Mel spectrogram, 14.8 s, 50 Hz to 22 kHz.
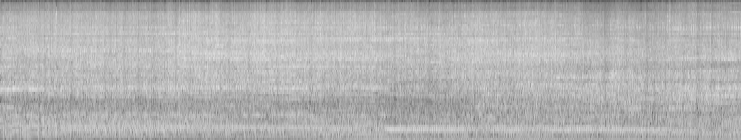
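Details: Chinese 43 cc two-stroke brush cutter that started but would not rev and stalled, after cleaning the air filter housing and washing and oiling the filter: strong steady buzz holding even speed about fifteen seconds, cut off cleanly; running properly.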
